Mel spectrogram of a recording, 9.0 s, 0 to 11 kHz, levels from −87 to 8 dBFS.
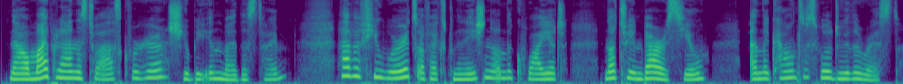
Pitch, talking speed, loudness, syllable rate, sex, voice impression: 235 Hz, 225 wpm, -19 LUFS, 4.9 syllables/s, female, feminine, slightly adult-like, soft, cute, slightly refreshing, calm, friendly, kind, slightly light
